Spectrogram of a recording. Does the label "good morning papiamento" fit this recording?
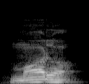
Yes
